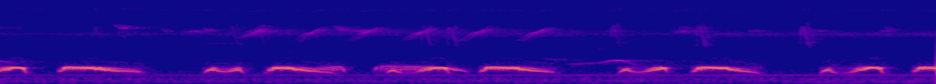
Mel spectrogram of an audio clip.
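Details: A decoy spotted dove drawing in a wild dove gives soft, mellow coos in quick runs of two-to-three-note phrases, with thin high chirps from other birds in the background.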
